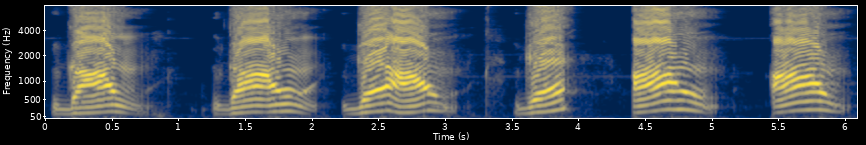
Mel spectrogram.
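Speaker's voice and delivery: गांव with a long nasal आ; nasal vowel demo. Shown as a demonstration. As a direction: stretch गांव slowly, letting the आ ring through nose and mouth. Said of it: "ये देखो लिखा अपन ने गांव". (गांव को धीरे खींचकर नाक और मुँह से बोलना)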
